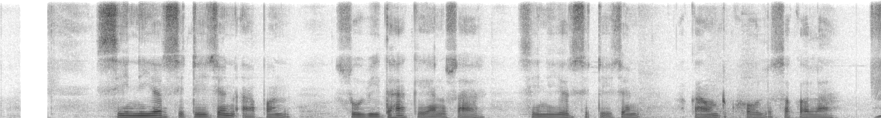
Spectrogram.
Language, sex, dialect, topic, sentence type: Bhojpuri, female, Western, banking, statement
